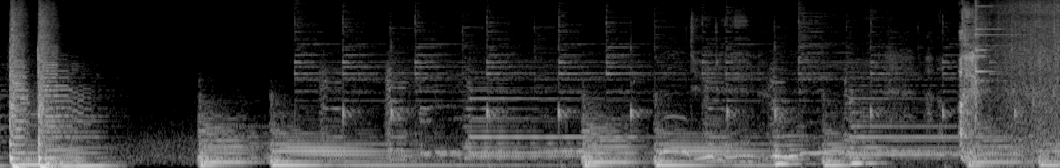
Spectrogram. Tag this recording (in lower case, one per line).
music
speech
